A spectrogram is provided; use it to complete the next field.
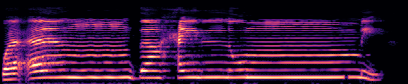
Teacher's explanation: Wa anta, tekan nun sukun ya, kita menyamarkan nun sukunnya. Bacaan sengau, bacaan dengung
